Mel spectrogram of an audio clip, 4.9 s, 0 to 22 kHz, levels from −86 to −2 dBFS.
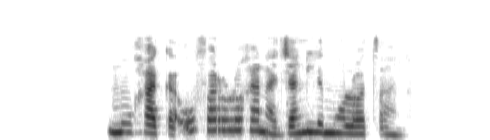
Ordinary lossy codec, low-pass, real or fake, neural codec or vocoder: AAC, 48 kbps; 7.2 kHz; fake; vocoder, 24 kHz, 100 mel bands, Vocos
